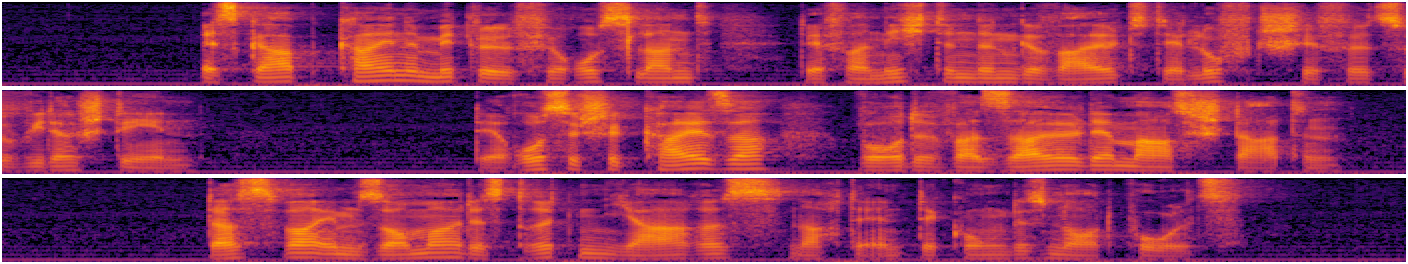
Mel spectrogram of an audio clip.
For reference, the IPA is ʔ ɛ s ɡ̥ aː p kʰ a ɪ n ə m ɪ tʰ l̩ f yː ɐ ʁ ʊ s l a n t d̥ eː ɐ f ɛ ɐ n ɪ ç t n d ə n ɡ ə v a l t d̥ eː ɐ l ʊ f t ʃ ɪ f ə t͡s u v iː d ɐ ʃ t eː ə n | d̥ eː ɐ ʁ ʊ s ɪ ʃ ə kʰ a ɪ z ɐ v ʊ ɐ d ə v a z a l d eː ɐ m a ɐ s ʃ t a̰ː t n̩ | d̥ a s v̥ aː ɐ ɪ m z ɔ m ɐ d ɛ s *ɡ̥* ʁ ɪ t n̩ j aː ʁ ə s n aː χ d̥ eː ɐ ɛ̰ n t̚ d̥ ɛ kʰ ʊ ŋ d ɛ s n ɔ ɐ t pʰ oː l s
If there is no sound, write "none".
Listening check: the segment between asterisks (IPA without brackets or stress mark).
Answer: d̥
